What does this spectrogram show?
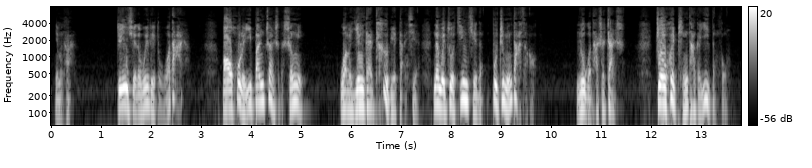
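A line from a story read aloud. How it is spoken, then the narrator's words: Moved, sighing. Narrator (Chinese): 沈新良感叹的说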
